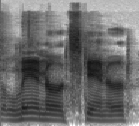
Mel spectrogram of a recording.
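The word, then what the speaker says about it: Lynyrd Skynyrd: is the next one the debut album pronounced Leonard skinnard I've only got one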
